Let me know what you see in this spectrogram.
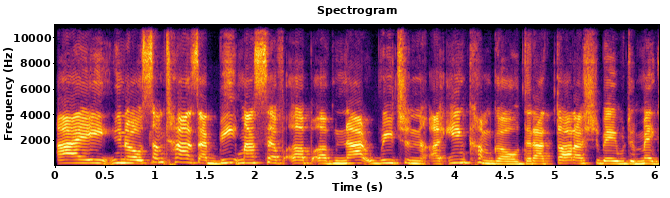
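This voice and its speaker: This woman has a strong Southern US accent and a fairly high pitch. She talks at a fairly quick pace in an animated tone with ordinary pitch variation. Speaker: coach, former college professor. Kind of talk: interview conversation. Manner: halting.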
